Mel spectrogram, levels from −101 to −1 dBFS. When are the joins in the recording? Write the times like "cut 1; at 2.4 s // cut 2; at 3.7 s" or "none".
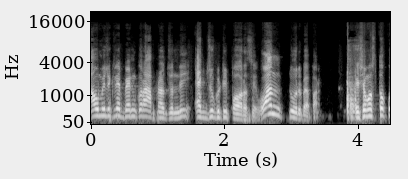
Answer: none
